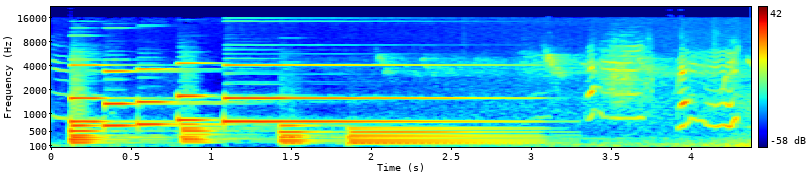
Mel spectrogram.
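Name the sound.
dog barking and whimpering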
